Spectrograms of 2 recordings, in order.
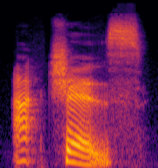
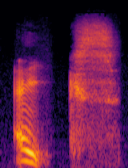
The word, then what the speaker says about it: aches: aches aches firstly pronunciation it is not access it is aches with a k-k sound an ache is a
